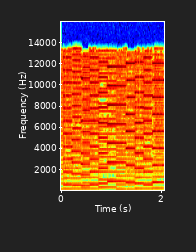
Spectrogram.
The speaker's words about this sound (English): the official 10 hours of the original ice cream song on loop.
